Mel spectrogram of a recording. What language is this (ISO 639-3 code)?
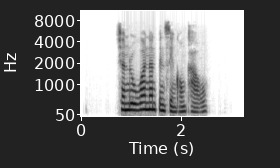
tha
